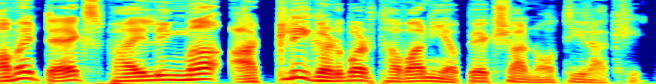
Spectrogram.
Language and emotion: Gujarati, disgusted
